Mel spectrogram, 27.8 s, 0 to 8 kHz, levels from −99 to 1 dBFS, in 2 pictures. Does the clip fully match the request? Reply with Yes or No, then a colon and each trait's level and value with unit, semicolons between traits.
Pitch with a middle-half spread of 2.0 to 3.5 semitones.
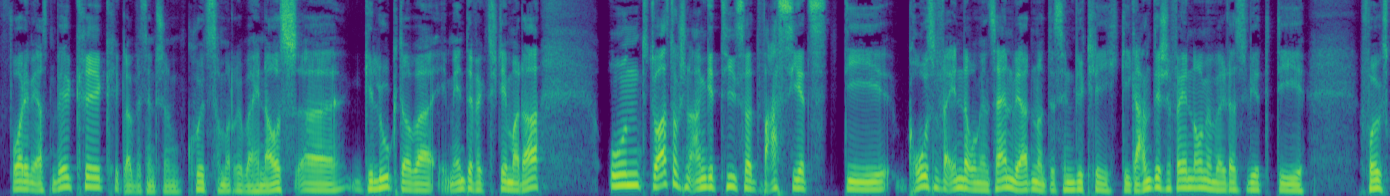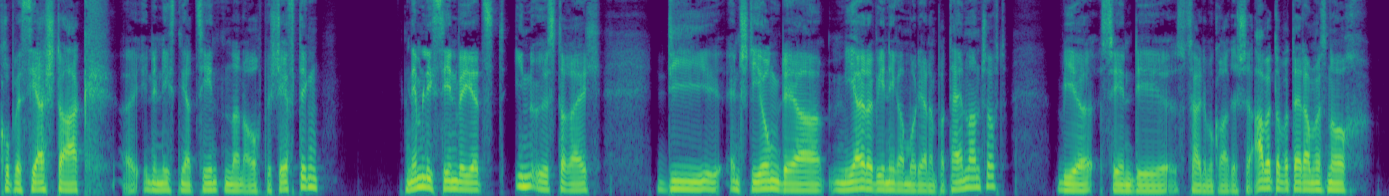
No: average, 4.2 semitones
